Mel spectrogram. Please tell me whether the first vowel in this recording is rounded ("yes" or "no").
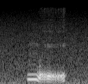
no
